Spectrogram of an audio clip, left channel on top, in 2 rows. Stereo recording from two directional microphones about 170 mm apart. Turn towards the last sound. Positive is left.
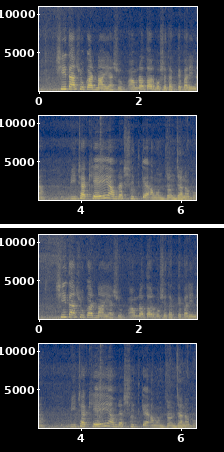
turn(degrees=-10)  # may be behind; listen again after turning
